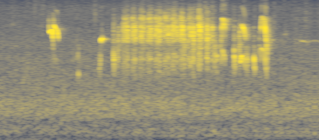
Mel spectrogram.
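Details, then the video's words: One sharp introductory note, then a sustained, rapid, sizzling Marsh wren trill about a second and a half long, ending with a few separate chips. "Marsh Wren - Song & Call"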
